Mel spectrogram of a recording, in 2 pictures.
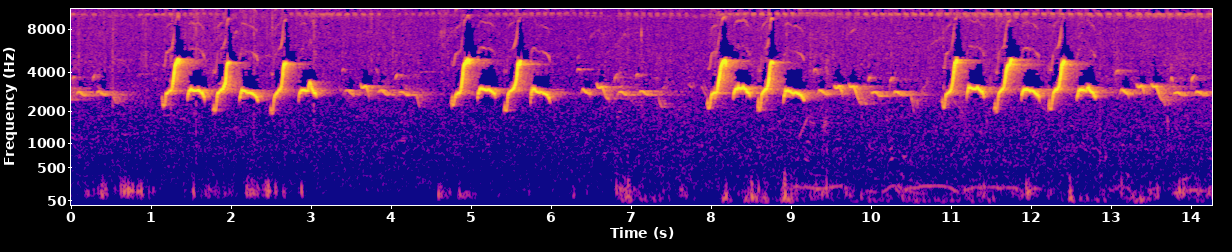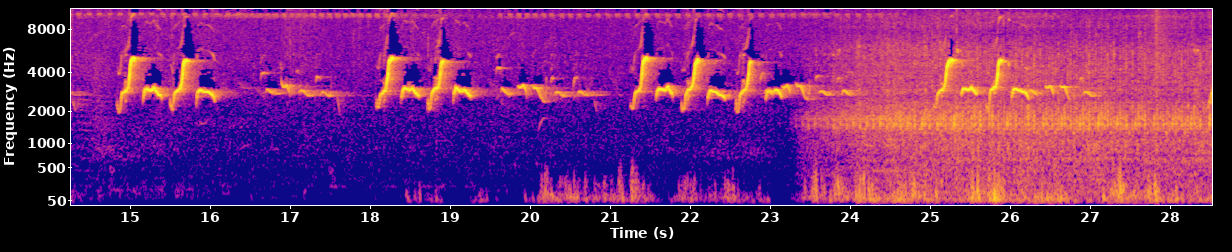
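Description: A bird singing the same short phrase over and over: a few quick chirps followed by a short trill, repeated about every three and a half seconds. About three quarters of the way through, a steady low rumble joins in under the song.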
